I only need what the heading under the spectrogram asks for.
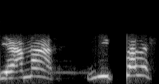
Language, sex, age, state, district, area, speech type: Tamil, female, 60+, Tamil Nadu, Tiruppur, rural, conversation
